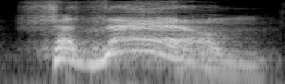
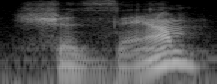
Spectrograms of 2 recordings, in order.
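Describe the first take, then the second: First: The word is shouted loudly and proudly. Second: The word is said quietly, not shouted.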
